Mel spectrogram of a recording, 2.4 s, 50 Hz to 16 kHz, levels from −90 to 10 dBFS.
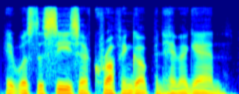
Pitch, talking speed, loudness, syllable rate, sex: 95 Hz, 225 wpm, -19 LUFS, 5.4 syllables/s, male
